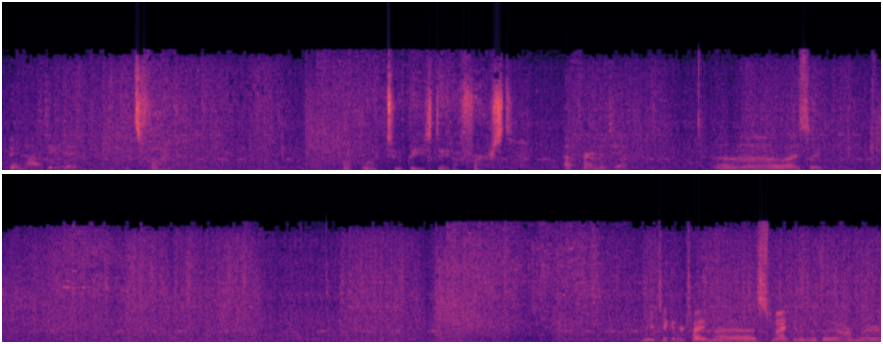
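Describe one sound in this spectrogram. Explosions boom in a video game.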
